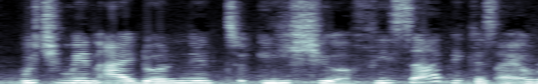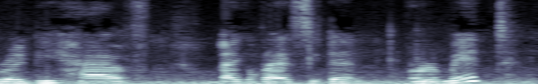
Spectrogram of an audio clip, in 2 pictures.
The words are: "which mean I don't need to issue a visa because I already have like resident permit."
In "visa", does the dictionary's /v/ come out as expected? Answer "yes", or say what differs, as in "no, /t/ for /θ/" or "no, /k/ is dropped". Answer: no, /f/ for /v/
